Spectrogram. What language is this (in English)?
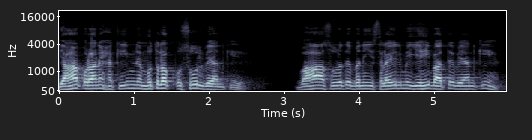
Urdu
